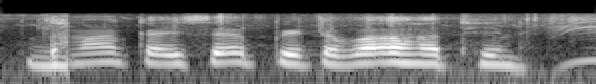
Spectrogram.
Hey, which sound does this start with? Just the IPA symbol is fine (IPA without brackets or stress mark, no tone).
d̪ʱ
